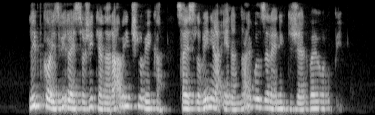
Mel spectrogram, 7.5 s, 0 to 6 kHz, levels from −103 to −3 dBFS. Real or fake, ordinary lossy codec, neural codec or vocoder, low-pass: fake; none; vocoder, 44.1 kHz, 80 mel bands, Vocos; 5.4 kHz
